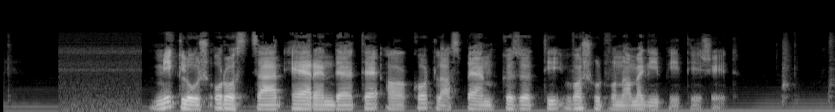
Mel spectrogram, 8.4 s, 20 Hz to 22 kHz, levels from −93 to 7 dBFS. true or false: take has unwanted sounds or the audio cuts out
false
